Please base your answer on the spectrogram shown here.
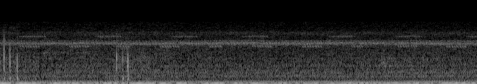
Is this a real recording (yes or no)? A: yes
